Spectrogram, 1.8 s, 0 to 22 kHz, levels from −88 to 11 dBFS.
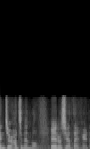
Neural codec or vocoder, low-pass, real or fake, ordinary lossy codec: codec, 16 kHz, about 1 kbps, DyCAST, with the encoder's durations; none; fake; none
